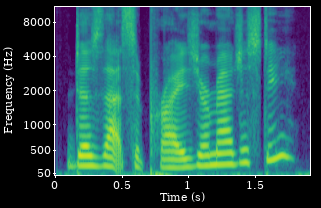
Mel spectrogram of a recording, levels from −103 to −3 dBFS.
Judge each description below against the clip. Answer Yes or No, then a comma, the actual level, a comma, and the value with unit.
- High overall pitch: Yes, high, 220 Hz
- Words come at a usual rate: Yes, average, 155 wpm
